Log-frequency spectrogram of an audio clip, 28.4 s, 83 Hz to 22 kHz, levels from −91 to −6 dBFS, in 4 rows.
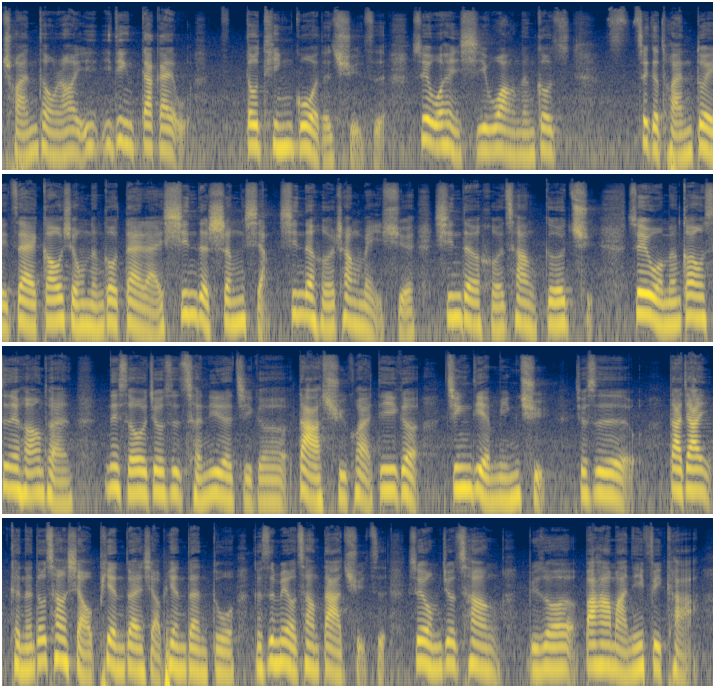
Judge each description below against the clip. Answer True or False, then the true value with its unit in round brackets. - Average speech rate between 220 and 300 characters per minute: True (250 characters per minute)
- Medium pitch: True (160 Hz)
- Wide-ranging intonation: False (3.9 semitones)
